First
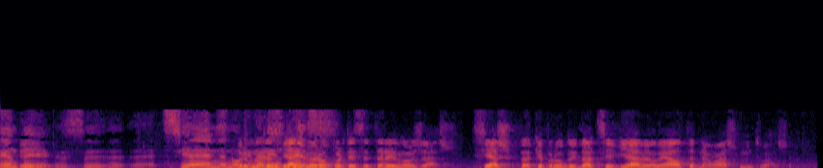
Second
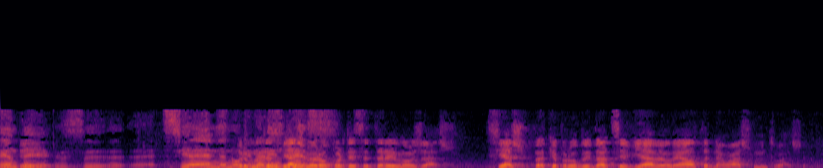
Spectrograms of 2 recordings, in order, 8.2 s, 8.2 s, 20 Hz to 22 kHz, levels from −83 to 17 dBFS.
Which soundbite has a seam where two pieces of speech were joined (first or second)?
first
